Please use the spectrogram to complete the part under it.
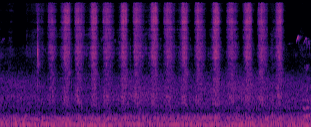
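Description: A saw cutting through a large tree branch during pruning at a house in New York, steady rhythmic back-and-forth strokes, about two per second, close and loud, with no talk.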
